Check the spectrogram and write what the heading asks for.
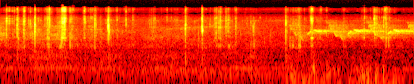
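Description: Light, irregular clicking and rattling of a hook and lure being worked out of a largemouth bass's mouth by hand. Near the end a high, repeated chirping squeak comes in over a low rumble of handling.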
